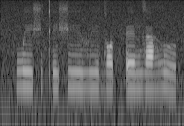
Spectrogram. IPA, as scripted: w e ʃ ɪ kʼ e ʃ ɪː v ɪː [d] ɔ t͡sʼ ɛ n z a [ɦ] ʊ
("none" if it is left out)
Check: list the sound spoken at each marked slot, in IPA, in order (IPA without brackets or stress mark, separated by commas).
d, ɦ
